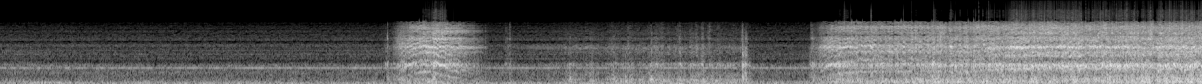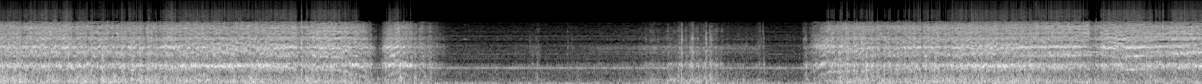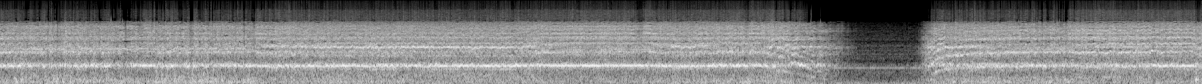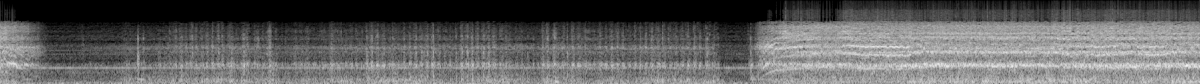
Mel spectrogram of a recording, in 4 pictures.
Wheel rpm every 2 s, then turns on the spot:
0, 10, 20, 20, 130, 190, 200, 150, 10, 10, 150, 200, 230, 220, 220, 200, 50, 210, 20, 10, 20, 30, 210, 220.
4-8 38-42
